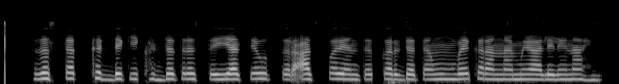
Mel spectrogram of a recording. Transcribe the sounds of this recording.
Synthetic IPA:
ɾəst̪jat̪̚kʰəɖekiːkʰəɖːət̪ɾəst̪ejat͡seut̪ːəɾa̰d͡zpəɾjənt̪əkəɾd̪jat̪jamumbəjkəɾanːamiɭalelenaɦi

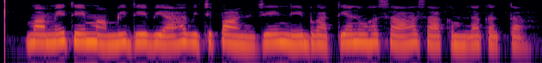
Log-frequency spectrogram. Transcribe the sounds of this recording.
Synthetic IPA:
maːmẽːt̪eːmaːmiːd̪eːʋɪjaːɦʋɪt͡ʃpaːɳd͡ʒeːneːbəɾaːt̪ɪjãːnũːɦəsaːɦəsaːkəmlaːkəɾt̪aː

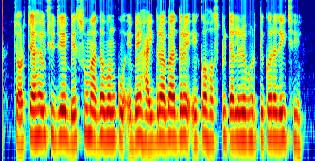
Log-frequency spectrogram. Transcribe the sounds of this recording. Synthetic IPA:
t͡ʃɔɾt͡ʃaɦewt͡ʃʰid͡ʒebesumad̪ʱɔbɔŋkuʔebeɦajd̪ɾabad̪ɔɾeʔekɔɦɔspiʈalɾebʱɔɾt̪ikɔɾad͡ʒajt͡ʃʰi

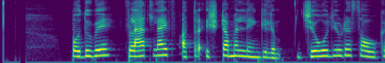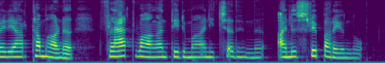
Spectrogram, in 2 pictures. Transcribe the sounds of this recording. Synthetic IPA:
po̞ðuʋe̞ | fɭaːʈːlɐjfɐt̪rɐʔiʂʈɐmɐlːe̞ŋɡilum | d͡ʑo̞ːlijuɽe̞sɐwkɐɾjaːrt̪ʰɐmaːɳɨ | fɭaːʈːɨʋaːŋaːnt̪iɾumaːnit͡ɕːɐðe̞nːɨɐnuɕripːɐrɐjunːu

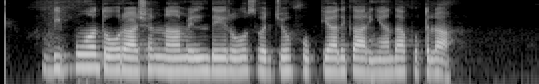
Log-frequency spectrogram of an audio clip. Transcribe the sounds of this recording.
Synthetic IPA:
ɖiːpːuːãːt̪õːɾaːʃənːãːmɪlənd̪eːɾoːsʋəd͡ʒõːpʰuːkjaːəd̪ɪkaːɾɪjãːd̪aːpʊt̪laː

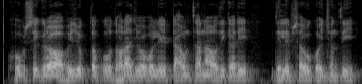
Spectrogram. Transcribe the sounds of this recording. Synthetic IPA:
kʰubsiɡɾɔːbʱid͡ʒuk̚t̪ɔkud̪ʱɔɾad͡ʒibɔboliʈawnt̪ʰanaɔd̪ʱikaɾi | d̪ilipsaɦukɔɦit͡ʃʰɔnt̪i

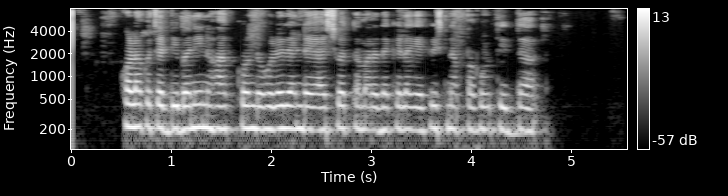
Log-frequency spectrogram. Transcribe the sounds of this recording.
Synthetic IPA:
kɔɭɐkut͡ʃɐɖːibɐninuɦaːkikoɳɖuɦuɭed̪ɐɳɖeɐːʃʋɐt̪ːɐmɐɾɐd̪ɐkɛɭɐɡekɾiʂɳɐpːɐkuɾt̪id̪ːɐ

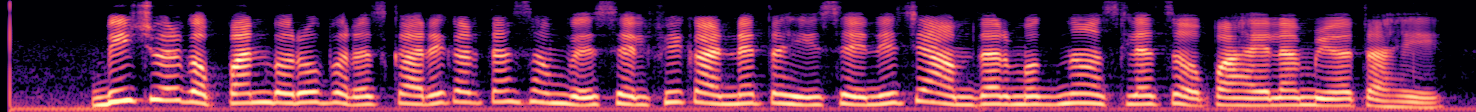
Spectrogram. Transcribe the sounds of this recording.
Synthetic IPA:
biːt͡ɕʋəɾɡəpːanbəɾobəɾət͡skaɾjəkəɾt̪ansəmʋeselfiːkaɽɳjat̪əɦiːsenet͡seamd̪aɾməɡnəːsljat͡səpaɦajlamiɭət̪aɦḛ

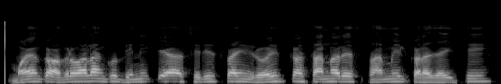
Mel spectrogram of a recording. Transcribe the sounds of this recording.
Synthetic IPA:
mɔjɔŋkɔːɡɾɔbalaŋkud̪inikiasiɾispaĩɾoɦit̪̚kɔst̪ʰanɔɾesamilkɔɾad͡ʒajt͡ʃʰi

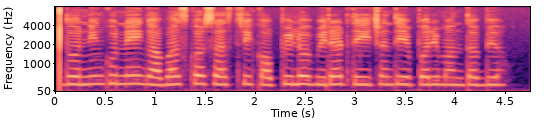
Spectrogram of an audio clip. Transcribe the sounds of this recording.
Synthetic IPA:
d̪oniŋkunej̃ɡabʱaskɔɾsast̪ɾikɔpilobiɾaʈd̪ejt͡ʃʰɔnt̪iepɔɾimɔnt̪ɔbjɔ

